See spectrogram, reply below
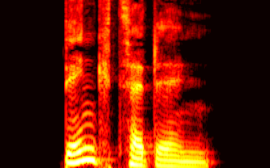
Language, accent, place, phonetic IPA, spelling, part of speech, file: German, Germany, Berlin, [ˈdɛŋkˌt͡sɛtl̩n], Denkzetteln, noun, De-Denkzetteln.ogg
- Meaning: dative plural of Denkzettel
